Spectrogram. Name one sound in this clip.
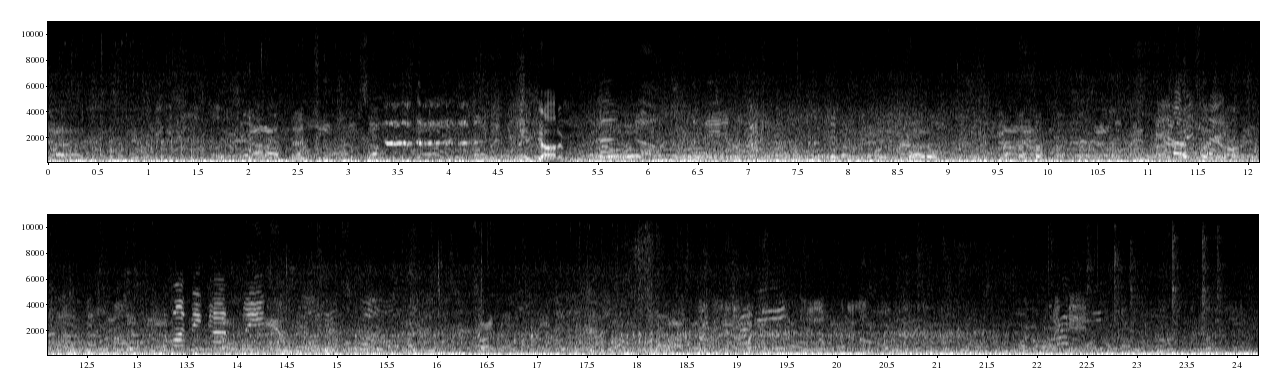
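Men talk nearby in the open air.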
